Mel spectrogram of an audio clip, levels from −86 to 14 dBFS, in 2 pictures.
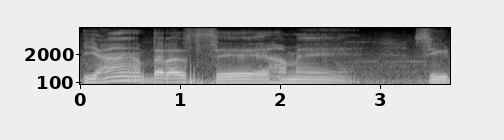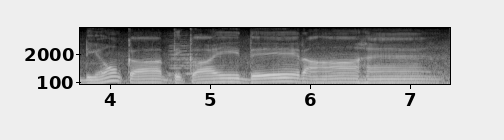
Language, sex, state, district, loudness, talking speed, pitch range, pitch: Hindi, male, Rajasthan, Jaipur, -13 LUFS, 75 wpm, 115-135 Hz, 125 Hz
